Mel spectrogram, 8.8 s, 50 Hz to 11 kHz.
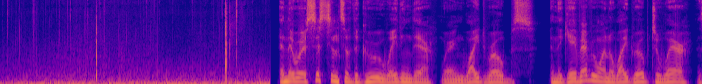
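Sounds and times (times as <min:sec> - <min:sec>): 
bonfire popping and crackling: 0:00.0 - 0:03.4
large bonfire burning at the top of a mountain: 0:00.0 - 0:03.4
speech: 0:03.5 - 0:08.7.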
